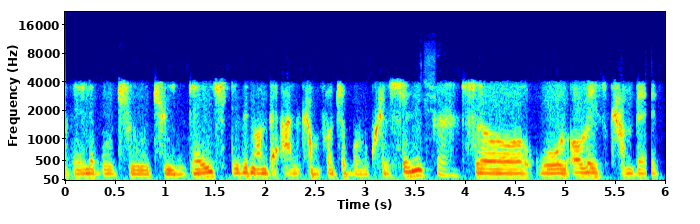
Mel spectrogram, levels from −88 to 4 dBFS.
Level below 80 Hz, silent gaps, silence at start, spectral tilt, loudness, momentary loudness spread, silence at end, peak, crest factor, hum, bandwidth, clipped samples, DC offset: -46 dBFS; none; 0 s; -8 dB/octave; -19 LUFS; 7 LU; 0.1 s; -6 dBFS; 14 dB; none; 4.7 kHz; under 0.1%; under 0.1%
